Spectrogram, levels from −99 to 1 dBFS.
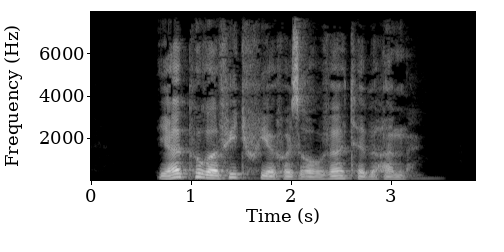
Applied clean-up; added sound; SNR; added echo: none; none; none; none.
